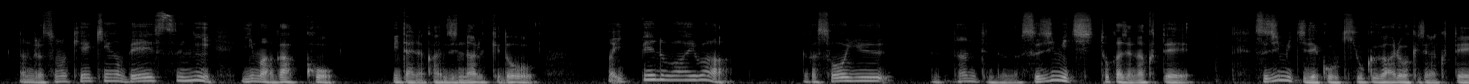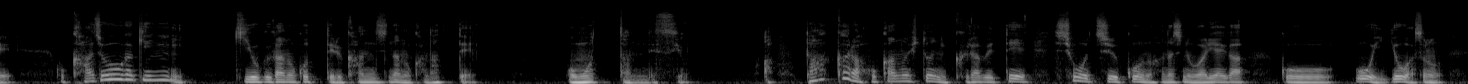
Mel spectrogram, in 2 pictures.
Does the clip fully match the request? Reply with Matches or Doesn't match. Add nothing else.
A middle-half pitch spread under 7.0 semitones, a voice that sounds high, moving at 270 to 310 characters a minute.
Doesn't match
